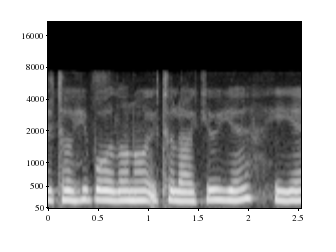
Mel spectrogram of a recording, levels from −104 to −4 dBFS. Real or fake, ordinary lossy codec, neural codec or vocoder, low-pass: fake; none; vocoder, 44.1 kHz, 128 mel bands every 512 samples, BigVGAN v2; 7.2 kHz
